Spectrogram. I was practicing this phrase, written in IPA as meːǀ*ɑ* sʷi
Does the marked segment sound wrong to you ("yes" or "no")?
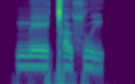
yes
